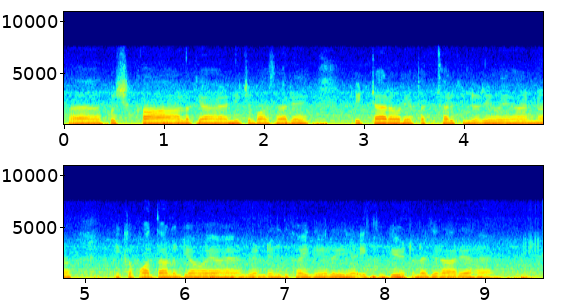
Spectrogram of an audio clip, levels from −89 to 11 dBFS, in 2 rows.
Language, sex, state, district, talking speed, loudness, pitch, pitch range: Punjabi, female, Punjab, Fazilka, 190 wpm, -15 LUFS, 105 Hz, 100-105 Hz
